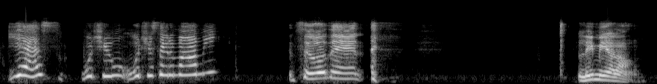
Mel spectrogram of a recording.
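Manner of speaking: scolding mommy. Acted. Mom teasing her kids, high sing-song. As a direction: ask it like a playful mom.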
